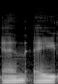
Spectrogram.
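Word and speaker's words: Gnar: Hey Gemini, there's um champion by the name G N A R and I'm wondering how do you pronounce his name? The general consensus for pronouncing Na is with a silent G making it sound like Na.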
